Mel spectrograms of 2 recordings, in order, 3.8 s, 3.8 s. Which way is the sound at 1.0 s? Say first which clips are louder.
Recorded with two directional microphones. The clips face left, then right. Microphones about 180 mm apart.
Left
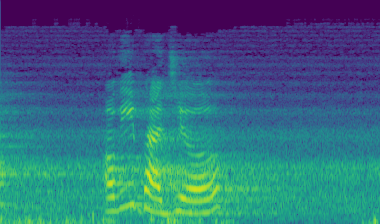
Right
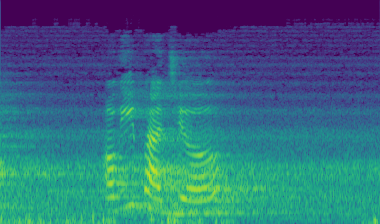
Left 4 dB; 30° left (ahead or behind).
